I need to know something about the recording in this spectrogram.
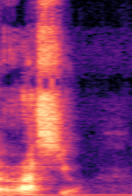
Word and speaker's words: Ratio: Escriben encíclica Fe y Razón, o encíclica Fides et Ratio, con T. Se pronuncia ratio, que significa encíclica Fe y Razón.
